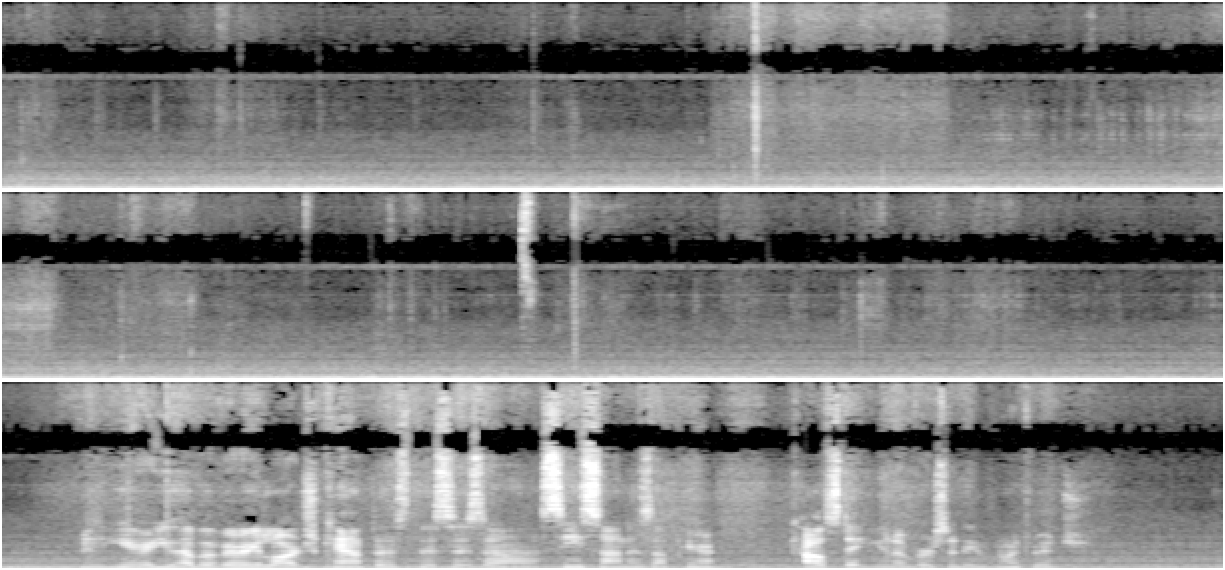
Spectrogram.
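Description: A car's engine and tyres rumble low and steady from inside the car.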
